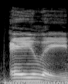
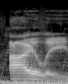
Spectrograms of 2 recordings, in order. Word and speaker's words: Ailee: I mean, just in case you didn't know, it's Ailee, not Ailee, since in most languages the A-I combination is typically pronounced like an I, but not in this case.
